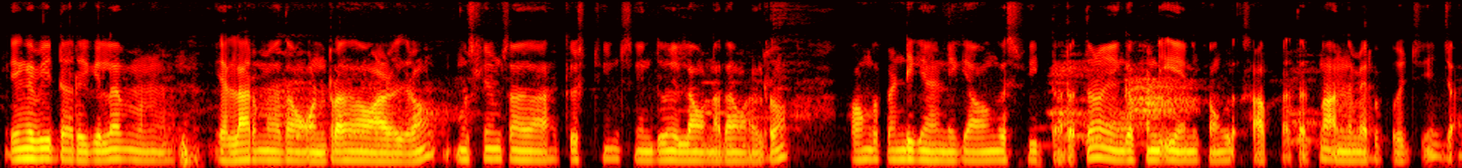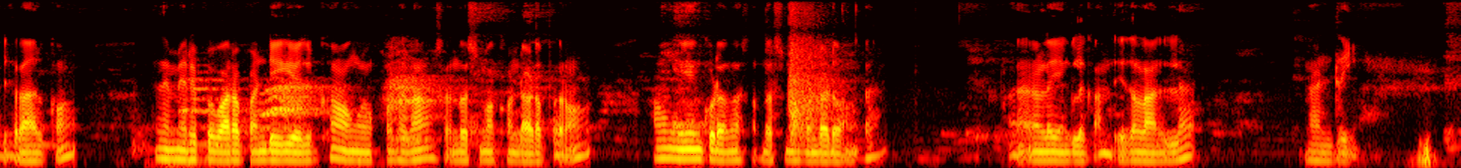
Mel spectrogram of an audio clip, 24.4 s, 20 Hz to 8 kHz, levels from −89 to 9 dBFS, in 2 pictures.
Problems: none marked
